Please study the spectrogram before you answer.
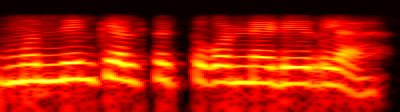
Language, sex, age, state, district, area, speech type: Kannada, female, 60+, Karnataka, Belgaum, rural, conversation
